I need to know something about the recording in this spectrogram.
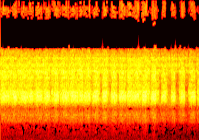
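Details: Provence summer cicadas, southern France: a steady piercing high-pitched buzz, smooth at first, then breaking into irregular throbbing pulses toward the end.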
